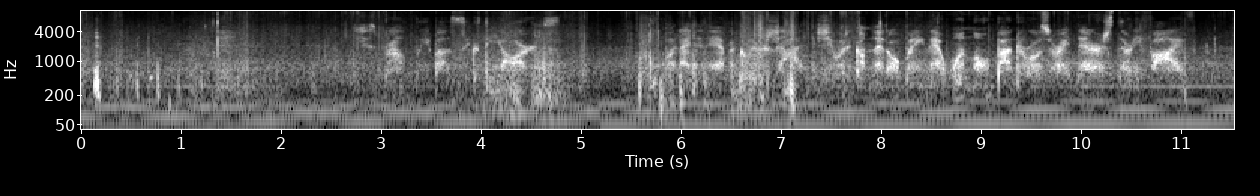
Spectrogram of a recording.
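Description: A woman whispers quietly close to a microphone.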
